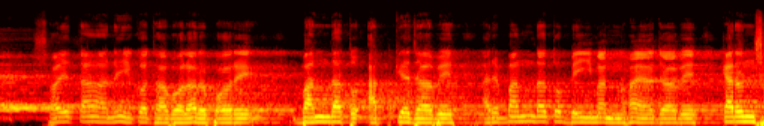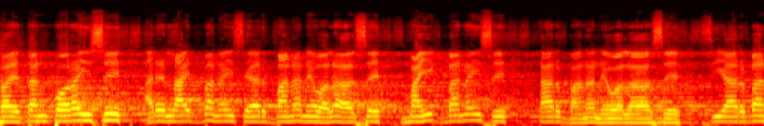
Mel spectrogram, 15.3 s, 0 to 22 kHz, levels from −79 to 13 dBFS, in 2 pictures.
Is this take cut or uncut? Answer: uncut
